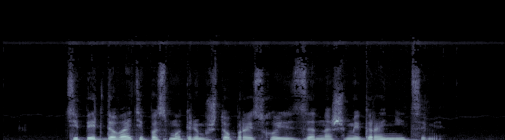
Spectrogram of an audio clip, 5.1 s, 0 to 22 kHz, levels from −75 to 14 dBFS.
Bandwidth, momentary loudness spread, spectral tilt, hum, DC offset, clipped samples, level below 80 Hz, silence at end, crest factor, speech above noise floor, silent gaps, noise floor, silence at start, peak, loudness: 16.5 kHz; 10 LU; -6 dB/octave; none; under 0.1%; under 0.1%; -56 dBFS; 0.7 s; 18 dB; 43 dB; none; -63 dBFS; 0.7 s; -2 dBFS; -20 LUFS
